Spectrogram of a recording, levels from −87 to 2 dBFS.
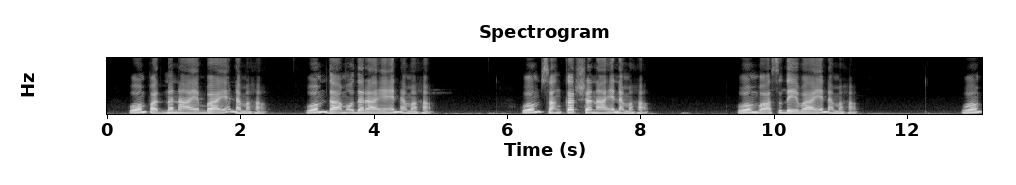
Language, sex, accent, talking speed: Telugu, female, native, 45 wpm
